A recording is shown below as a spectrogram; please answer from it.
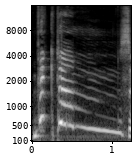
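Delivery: very high, tiny, squeaky little cat voice. Recapping a scene where a floating cat spies on the group: high squeaky Puar voice. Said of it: "in a high, squeaky voice".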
